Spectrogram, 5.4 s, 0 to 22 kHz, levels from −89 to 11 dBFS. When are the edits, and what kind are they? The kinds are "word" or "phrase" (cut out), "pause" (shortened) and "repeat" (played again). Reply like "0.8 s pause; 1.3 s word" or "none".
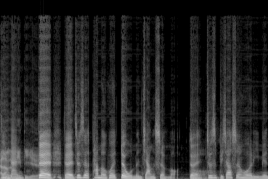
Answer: none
